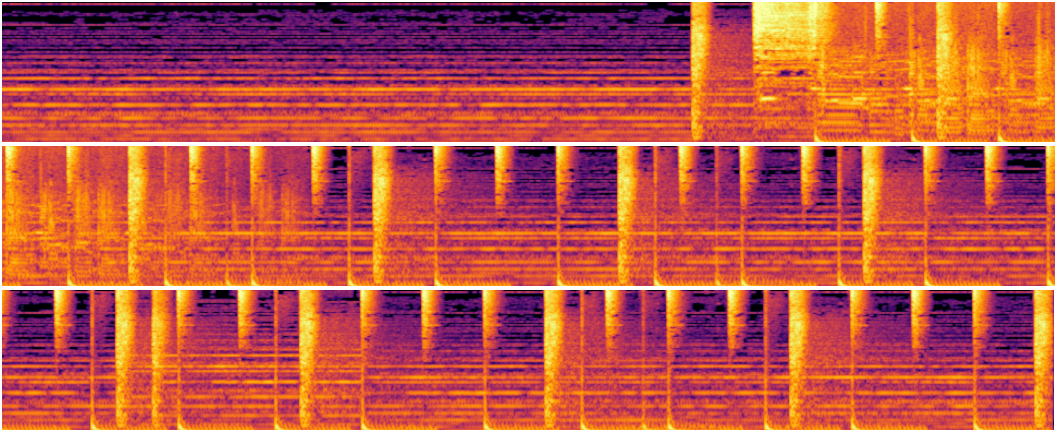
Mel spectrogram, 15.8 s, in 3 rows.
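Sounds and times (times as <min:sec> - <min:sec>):
instrumental music: 0:03.4 - 0:15.7.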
